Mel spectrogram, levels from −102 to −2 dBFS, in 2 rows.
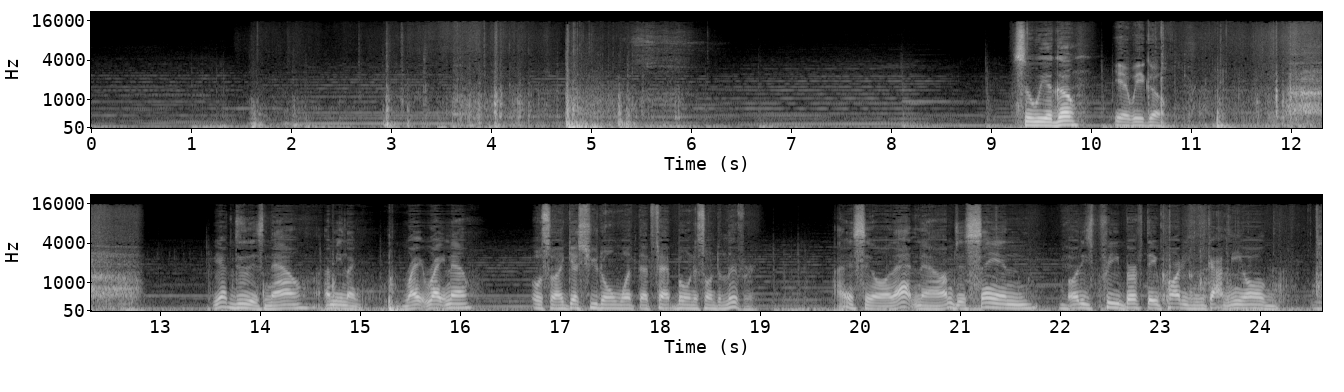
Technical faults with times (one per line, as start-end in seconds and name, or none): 0.00-24.63 crude rate conversion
